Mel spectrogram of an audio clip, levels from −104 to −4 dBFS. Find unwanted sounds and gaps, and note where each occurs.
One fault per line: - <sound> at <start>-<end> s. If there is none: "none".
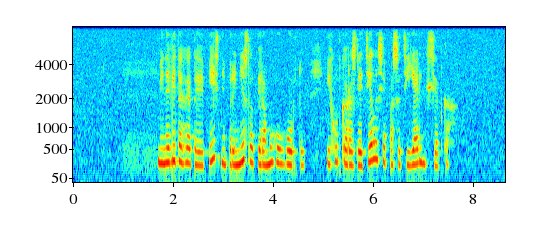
none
